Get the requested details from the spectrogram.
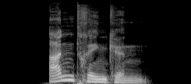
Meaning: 1. to get drunk or tipsy, especially as a purposeful action 2. to obtain some quality by getting drunk, for example courage 3. to try to overcome something by getting drunk
- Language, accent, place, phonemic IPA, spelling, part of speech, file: German, Germany, Berlin, /ˈanˌtrɪŋkən/, antrinken, verb, De-antrinken.ogg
